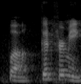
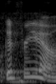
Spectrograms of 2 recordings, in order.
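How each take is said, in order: First: "good" stressed, "me" level. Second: "Good for you." with "you" lifted; stress on you. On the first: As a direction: open "Well, good for me." with a firm "good". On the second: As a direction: raise "you" at the end of "Good for you.". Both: Real, not acted.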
